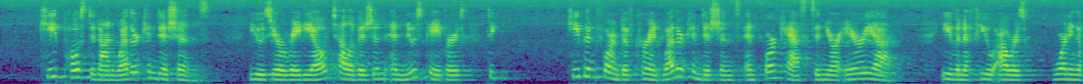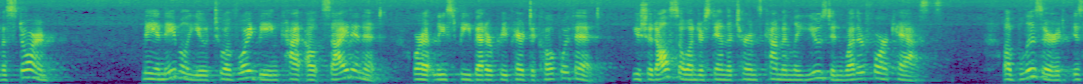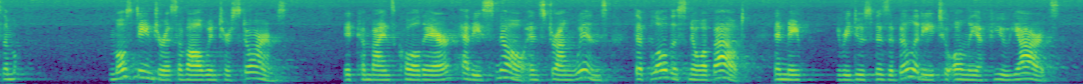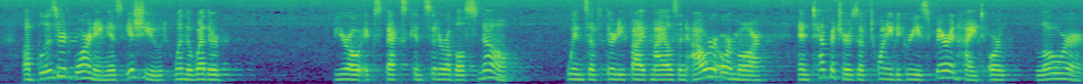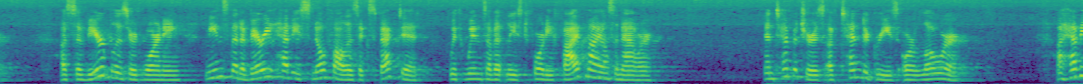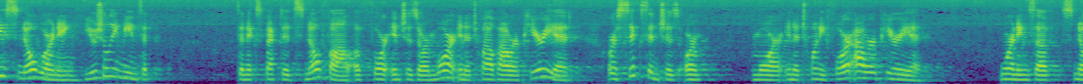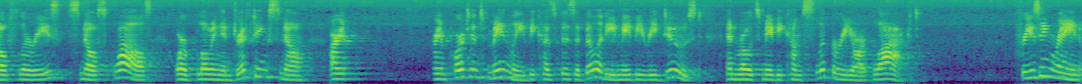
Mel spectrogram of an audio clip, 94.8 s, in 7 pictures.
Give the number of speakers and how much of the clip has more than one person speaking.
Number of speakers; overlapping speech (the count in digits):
1, no overlap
